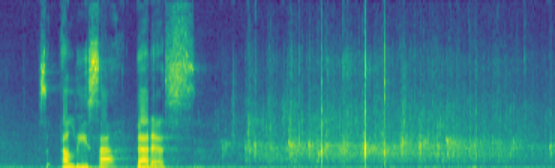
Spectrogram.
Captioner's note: audience applauding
